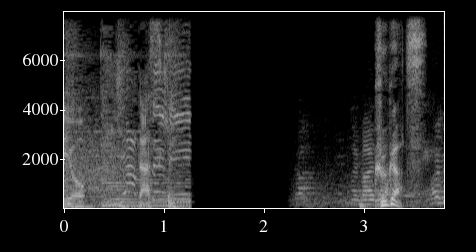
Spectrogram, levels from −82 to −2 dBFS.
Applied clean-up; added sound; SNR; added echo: none; none; none; none.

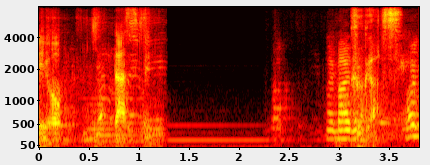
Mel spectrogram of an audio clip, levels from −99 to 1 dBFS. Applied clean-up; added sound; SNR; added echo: neural separator model SepFormer DNS4.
